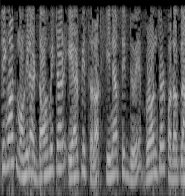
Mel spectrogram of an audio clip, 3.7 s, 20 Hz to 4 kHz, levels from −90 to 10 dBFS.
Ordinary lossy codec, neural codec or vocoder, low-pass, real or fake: none; none; 3.6 kHz; real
